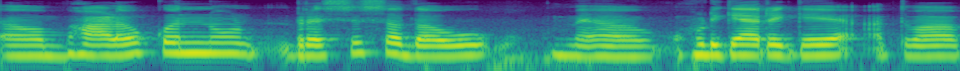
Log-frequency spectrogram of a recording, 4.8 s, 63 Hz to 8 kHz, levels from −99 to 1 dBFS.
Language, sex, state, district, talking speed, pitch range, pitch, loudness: Kannada, female, Karnataka, Bijapur, 100 wpm, 180-200 Hz, 185 Hz, -14 LUFS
